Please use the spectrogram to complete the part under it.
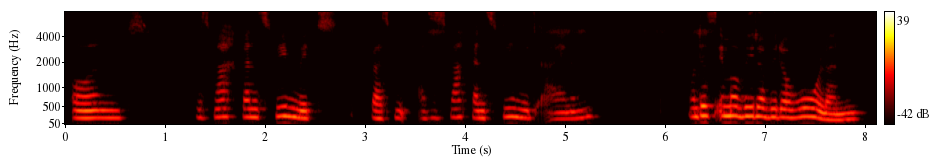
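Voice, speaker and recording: A middle-aged woman talks at an unhurried, drawn-out pace, like a coach sharing something personal. She repeats gentle affirmations in a soft, measured way, her voice sitting at an ordinary middle pitch. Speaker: self-help coach. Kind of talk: personal motivational talk.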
